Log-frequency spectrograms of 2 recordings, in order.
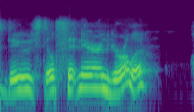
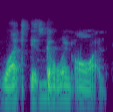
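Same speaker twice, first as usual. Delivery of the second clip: much softer, lower half-whispered grumble; muttered; 6 semitones lower, 9 dB quieter than usual. Retold or imitated. Fed-up wrestler in the ring, quiet low grumble. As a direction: grumble under the breath. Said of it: "And I'm like".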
